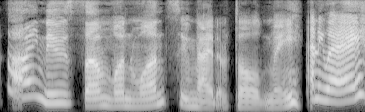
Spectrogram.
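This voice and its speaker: A woman's voice: medium pitch, sing-song, moderate pace, no room sound, studio quality. A woman voicing a young, earnest, dreamy living object in a video game, whimsical and theatrical, mixing flowery formal words with chatty asides. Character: female living diary, young, earnest, dreamy, newly self-aware. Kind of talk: video game character voice acting.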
